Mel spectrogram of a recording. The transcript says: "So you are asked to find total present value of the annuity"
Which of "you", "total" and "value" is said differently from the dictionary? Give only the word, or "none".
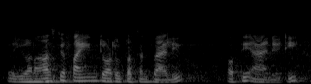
none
